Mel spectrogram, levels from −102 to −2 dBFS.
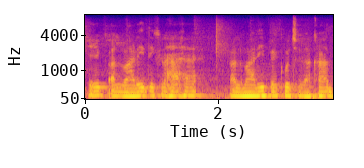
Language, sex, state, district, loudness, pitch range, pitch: Hindi, male, Bihar, Patna, -15 LUFS, 100-110 Hz, 105 Hz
